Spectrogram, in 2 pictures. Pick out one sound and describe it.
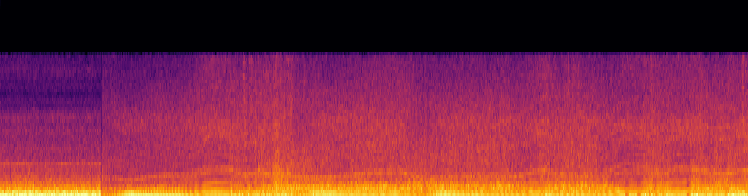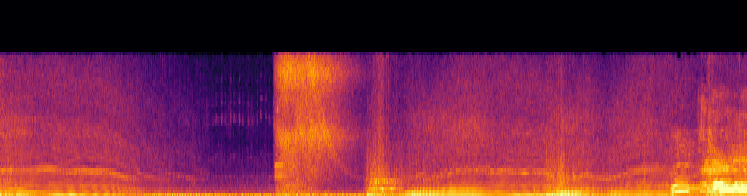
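A motorcycle engine revs up and down.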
